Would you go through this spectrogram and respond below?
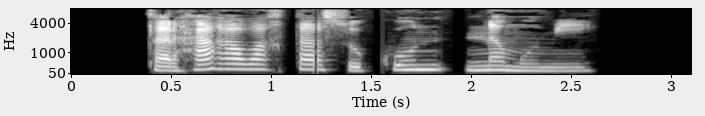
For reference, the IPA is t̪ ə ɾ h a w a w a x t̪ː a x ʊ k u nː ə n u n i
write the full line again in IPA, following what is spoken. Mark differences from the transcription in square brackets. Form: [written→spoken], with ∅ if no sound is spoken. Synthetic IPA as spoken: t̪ ə ɾ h a [w→ɣ] a w a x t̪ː a [x→s] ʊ k u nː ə [n→m] u [n→m] i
